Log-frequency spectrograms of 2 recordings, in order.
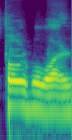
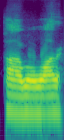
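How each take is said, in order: First: The first syllable sounds like 'pot'. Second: The first syllable does not sound like 'pot'. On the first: The speaker calls it right. "It says potable water" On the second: The speaker calls it wrong. "not potable water"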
